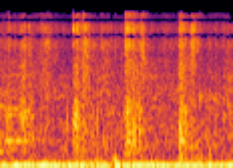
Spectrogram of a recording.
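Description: Footsteps on thin snow, about two steps a second, over a steady low hum; a voice trails off at the very start.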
